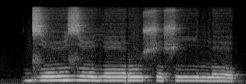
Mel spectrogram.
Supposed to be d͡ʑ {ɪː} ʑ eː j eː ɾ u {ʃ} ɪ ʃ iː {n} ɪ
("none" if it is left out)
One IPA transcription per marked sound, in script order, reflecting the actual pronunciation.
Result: ɪː, ʃ, n

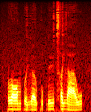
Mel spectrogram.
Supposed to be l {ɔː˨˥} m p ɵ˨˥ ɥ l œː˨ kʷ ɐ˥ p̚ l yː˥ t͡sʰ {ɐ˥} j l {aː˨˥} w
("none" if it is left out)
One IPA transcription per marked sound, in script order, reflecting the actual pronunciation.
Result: ɔː˧, ɐ˥, aː˨˥

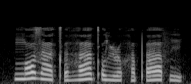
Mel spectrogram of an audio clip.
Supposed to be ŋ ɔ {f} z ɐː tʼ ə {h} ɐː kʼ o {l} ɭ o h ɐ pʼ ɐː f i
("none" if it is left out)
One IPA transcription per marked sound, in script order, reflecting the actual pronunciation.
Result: none, ɦ, ʎ

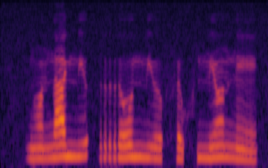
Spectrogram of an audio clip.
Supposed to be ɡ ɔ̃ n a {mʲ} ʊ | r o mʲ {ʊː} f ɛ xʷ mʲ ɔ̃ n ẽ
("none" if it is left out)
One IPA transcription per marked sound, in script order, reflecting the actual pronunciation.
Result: mʲ, ʊː

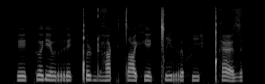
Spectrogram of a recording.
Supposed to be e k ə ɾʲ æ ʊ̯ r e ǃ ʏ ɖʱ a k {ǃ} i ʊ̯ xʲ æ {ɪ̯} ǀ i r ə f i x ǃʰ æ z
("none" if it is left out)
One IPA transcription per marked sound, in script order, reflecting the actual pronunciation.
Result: tˤ, ɪ̯

